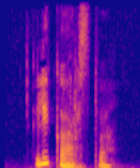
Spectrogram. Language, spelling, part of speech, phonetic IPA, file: Russian, лекарство, noun, [lʲɪˈkarstvə], Ru-лекарство.ogg
- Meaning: medicine, drug (substance which promotes healing)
